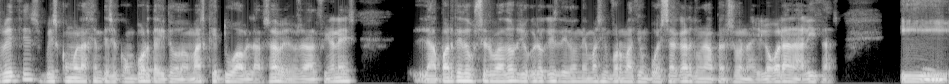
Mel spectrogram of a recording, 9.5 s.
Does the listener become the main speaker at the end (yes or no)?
no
